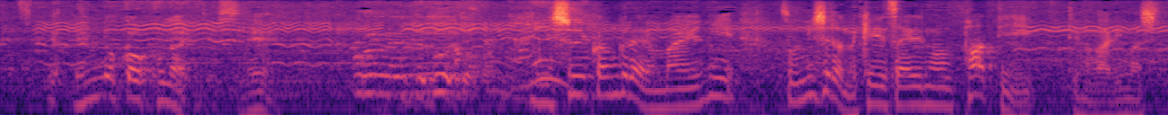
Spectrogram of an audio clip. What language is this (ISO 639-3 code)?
jpn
